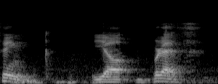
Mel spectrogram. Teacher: TH से अगर थ बने तो ये भी सिर्फ हवा का इस्तेमाल करता है। जैसे थिंक या ब्रेथ, तो इसमें भी वोकल कॉर्ड का इस्तेमाल बिल्कुल भी नहीं होता।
